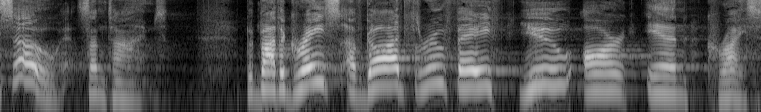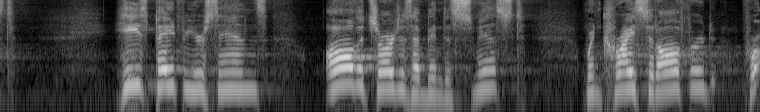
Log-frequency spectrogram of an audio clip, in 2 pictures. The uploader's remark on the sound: At Redeemer Presbyterian Church in Charleston, SC.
